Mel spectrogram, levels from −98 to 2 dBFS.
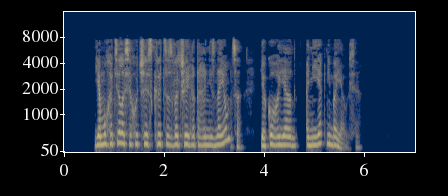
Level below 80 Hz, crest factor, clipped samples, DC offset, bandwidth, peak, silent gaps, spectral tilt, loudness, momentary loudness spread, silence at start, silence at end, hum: -70 dBFS; 20 dB; under 0.1%; under 0.1%; 8.2 kHz; -10 dBFS; none; -3.5 dB/octave; -29 LUFS; 7 LU; 0.6 s; 1.15 s; none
